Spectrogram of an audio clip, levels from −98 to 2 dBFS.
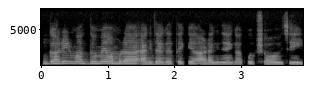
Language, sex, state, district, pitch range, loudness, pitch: Bengali, female, West Bengal, Kolkata, 230-255 Hz, -35 LUFS, 240 Hz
